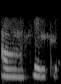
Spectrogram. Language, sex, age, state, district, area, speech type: Kannada, female, 18-30, Karnataka, Chamarajanagar, rural, conversation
